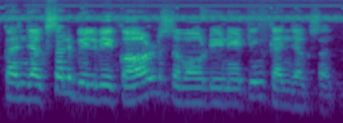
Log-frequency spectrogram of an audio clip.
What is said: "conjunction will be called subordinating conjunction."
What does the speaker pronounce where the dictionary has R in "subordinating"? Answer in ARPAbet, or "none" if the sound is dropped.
W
